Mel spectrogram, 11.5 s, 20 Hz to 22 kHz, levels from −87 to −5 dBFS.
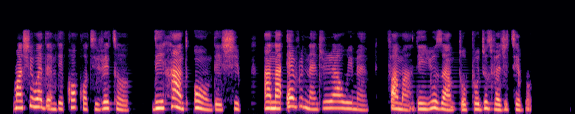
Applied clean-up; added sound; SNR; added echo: neural mask model DeepFilterNet 3.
